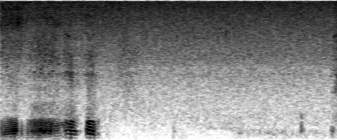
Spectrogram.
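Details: Dog snoring: a few low, rough, rattling breath sounds in the first second, then near quiet.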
